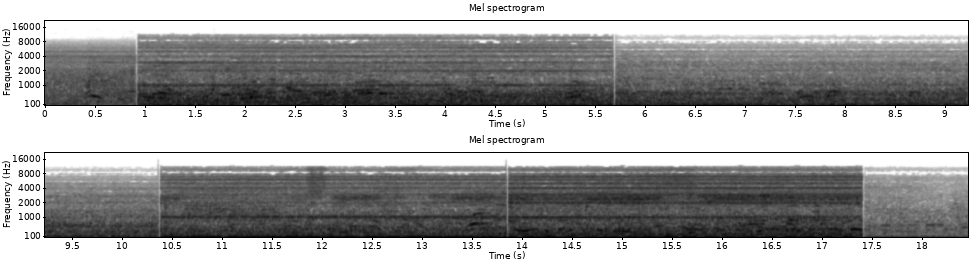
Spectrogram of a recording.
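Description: A fire engine's motor hums steadily nearby.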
